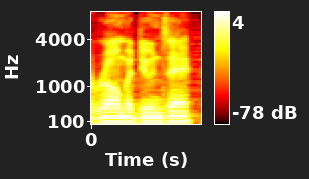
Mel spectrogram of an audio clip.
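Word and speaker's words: Rome Odunze: they take Roma is it how do you pronounce the Washington receiver Roma dun yep do and so now the Vikings are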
